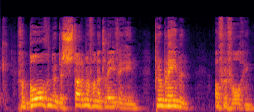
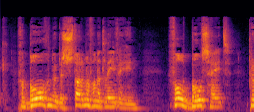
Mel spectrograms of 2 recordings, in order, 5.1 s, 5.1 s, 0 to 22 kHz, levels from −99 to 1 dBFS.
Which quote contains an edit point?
first; 1 cut; at 3.0 s

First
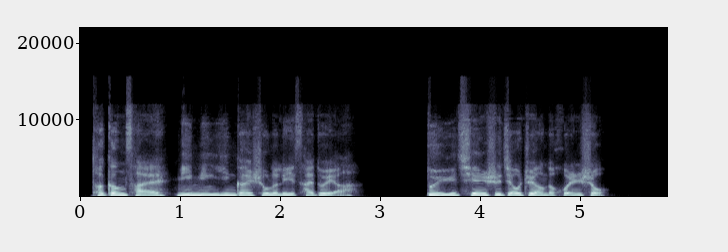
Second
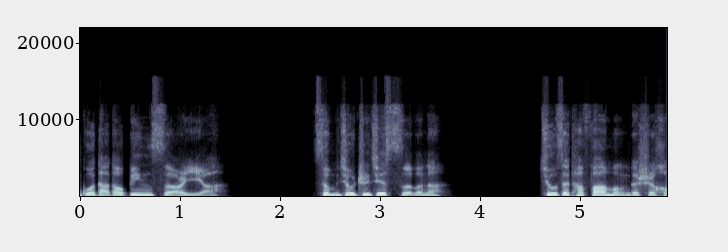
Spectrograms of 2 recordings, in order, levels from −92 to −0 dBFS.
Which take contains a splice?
first; 1 cut; at 3.3 s

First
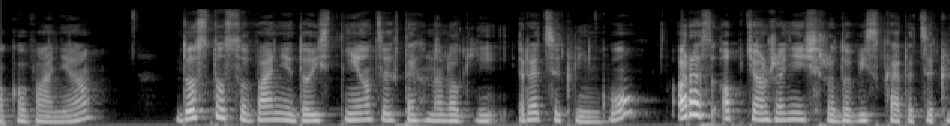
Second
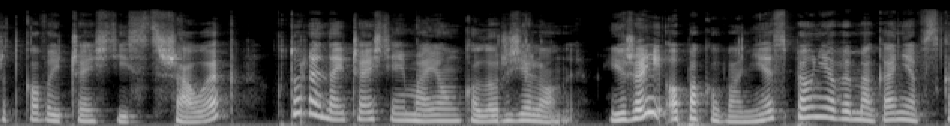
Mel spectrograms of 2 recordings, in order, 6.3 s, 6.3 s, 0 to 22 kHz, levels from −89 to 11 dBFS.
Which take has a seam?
second; 1 cut; at 4.0 s

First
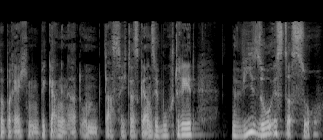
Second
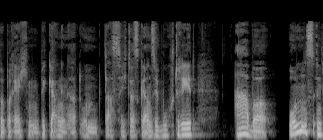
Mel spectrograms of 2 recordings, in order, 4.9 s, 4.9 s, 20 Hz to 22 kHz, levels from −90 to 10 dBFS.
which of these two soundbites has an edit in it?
first; 1 cut; at 3.4 s

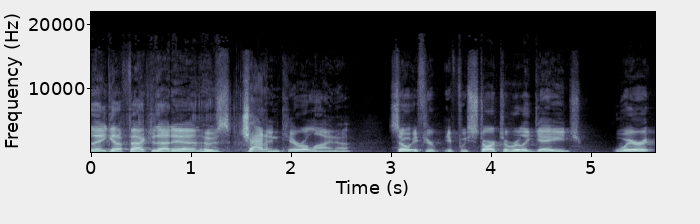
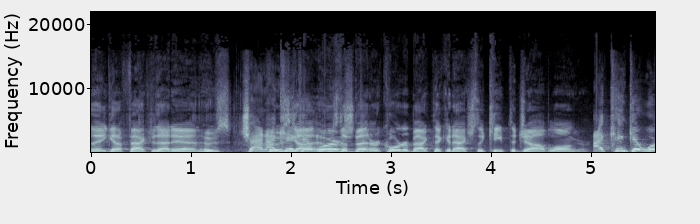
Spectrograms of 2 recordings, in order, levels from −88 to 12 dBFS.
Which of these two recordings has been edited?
first; 1 cut; at 1.7 s

